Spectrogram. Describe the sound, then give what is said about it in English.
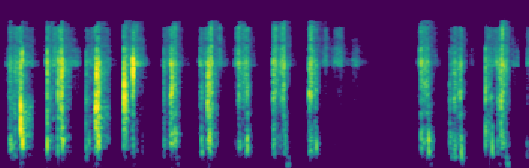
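Tarot cards being shuffled, a quick run of about a dozen crisp, papery slaps in a steady rhythm, a brief pause, then a few more. No one speaks. “Let me shuffle a little bit more.”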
